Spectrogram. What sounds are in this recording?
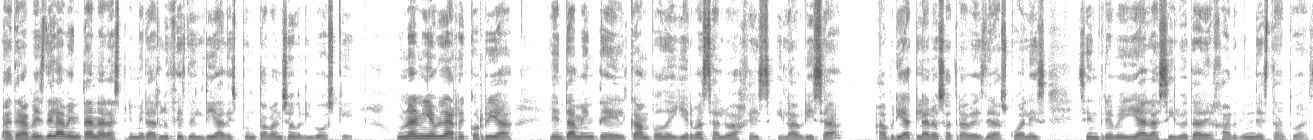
speech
